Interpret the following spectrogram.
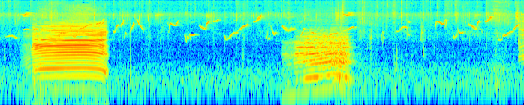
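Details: Tame cows roaming the road looking for food: two drawn-out, harmonic moos about four seconds apart, each lasting over a second, with small birds chirping throughout the background.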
